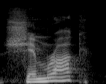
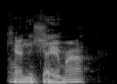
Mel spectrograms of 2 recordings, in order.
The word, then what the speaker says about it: Shamrock: Rebel Scum, has anyone ever commented on the way pronounces Ken Shamrock's name? Shimrock? – Ken Shamrock? – Ken Shamrock.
